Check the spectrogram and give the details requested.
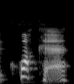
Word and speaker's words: quokka: But he looks like he's a quokka turned into Oh, a human.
